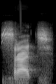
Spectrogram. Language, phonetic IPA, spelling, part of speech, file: Russian, [sratʲ], срать, verb, Ru-срать.ogg
- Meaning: to shit (to defecate)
